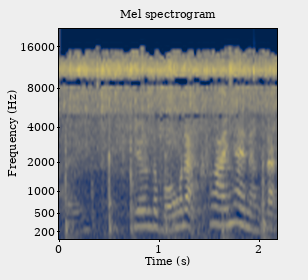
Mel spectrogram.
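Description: Chopped garlic sizzling in hot oil in a small electric pot while a spatula stirs and scrapes it, with one sharp knock of the spatula on the pot.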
